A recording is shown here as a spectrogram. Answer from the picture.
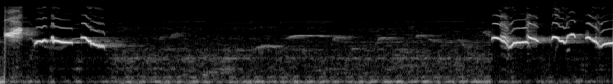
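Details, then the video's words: Oriental magpie-robin song used as a quick lure to set other birds singing: bursts of loud, sharp whistled notes that swoop up and down open and close the stretch, separated by a quiet gap with a low steady hum. "TEMBAK SUARA KACER LANGSUNG GACOR"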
